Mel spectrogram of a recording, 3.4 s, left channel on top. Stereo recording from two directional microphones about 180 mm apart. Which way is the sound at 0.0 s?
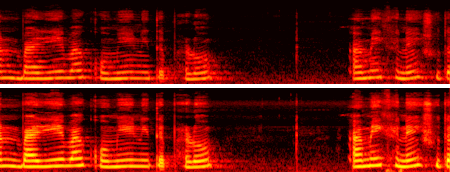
35° right (ahead or behind).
